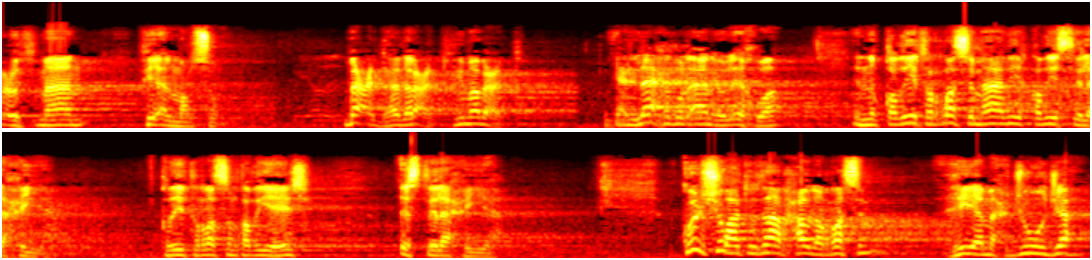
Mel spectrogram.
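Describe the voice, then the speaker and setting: A man's voice: sits high, bright, forceful tone, reverberant, in a large hall. A male teacher giving a classroom lecture, asking his students questions and answering them himself, mixing colloquial and formal speech. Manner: colloquial Gulf Arabic mixed with formal speech.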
